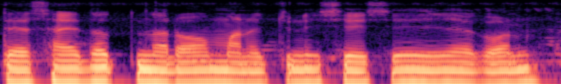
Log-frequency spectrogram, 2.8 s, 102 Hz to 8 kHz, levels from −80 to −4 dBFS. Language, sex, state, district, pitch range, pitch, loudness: Chakma, male, Tripura, Unakoti, 105-115 Hz, 110 Hz, -15 LUFS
